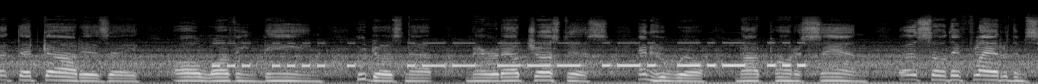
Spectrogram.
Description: Morse code, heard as a keyed tone, machine-sent, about 16 wpm, 890 Hz, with radio static and a narrow filter. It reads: SHE WORKS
